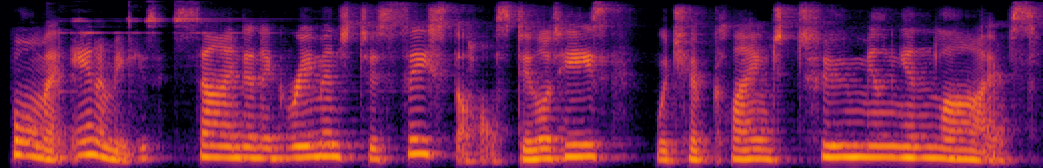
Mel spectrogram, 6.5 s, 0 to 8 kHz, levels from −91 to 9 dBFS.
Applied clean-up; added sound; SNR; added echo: neural mask model DeepFilterNet 3.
